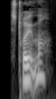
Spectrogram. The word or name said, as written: strømer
